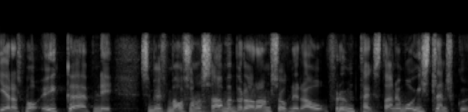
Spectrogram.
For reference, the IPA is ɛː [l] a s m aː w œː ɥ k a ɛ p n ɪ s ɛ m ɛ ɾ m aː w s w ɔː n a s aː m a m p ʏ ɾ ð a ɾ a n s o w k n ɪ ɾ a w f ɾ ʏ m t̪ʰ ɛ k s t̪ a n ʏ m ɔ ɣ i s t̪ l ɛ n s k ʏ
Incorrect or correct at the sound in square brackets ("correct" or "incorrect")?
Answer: incorrect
